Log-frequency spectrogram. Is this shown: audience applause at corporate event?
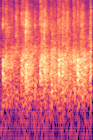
yes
